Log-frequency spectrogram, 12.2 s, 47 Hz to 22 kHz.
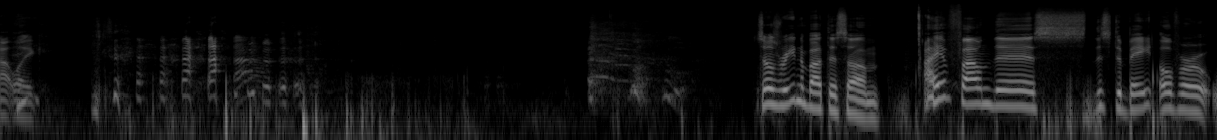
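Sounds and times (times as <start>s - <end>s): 
speech: 0.0s - 3.3s, 7.6s - 12.1s
harsh coughing bursts: 5.9s - 7.1s.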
